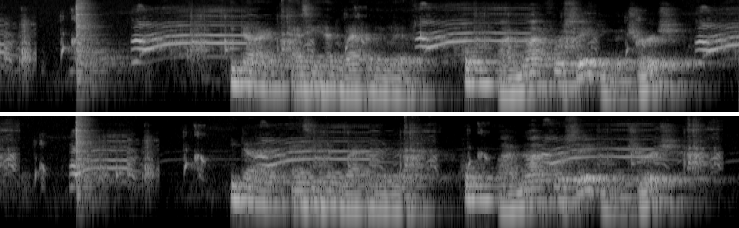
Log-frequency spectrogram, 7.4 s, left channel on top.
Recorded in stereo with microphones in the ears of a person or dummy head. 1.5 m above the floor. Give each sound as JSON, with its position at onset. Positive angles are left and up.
{"t": 0.8, "sound": "a snare drum", "side_deg": -25, "distance_m": 0.5}
{"t": 2.3, "sound": "a man speaking", "side_deg": 70, "distance_m": 0.6}
{"t": 5.0, "sound": "a man speaking", "side_deg": 25, "distance_m": 0.8}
